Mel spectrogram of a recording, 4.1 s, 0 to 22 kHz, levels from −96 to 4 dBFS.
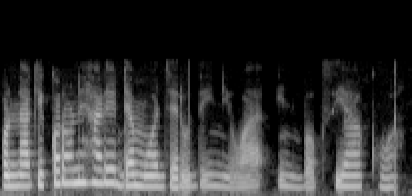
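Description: A speech recording that sounds dull and muffled throughout, with a gurgling, grainy texture on the voice and nothing above about 6.2 kHz. The pattern points to MP2 compression, most likely at a low bitrate around 48 kbps. MPEG Layer II divides the spectrum into 32 equal sub-bands and shares out a limited bit budget among them. At this rate the upper bands are shut off entirely, and the bands that remain flicker and are coarsely quantised, which produces the granular distortion. From 1.89 s to 3.34 s the level drops abruptly by about 6 dB and then returns. That sudden, flat step is the signature of one channel dropping out. The likely cause is that one stereo channel was lost for that stretch before the mono sum, so the material common to both channels came through at half amplitude and anything present only in the missing channel vanished.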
